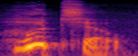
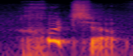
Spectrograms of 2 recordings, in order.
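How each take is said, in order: First: Goed zo with an H instead of the g, hoed zo; Zeeland dialect. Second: Goed zo with a throaty Dutch g, xut; Dutch pronunciation. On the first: Showing how Zeeland people say goed zo. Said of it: "we say an H". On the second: Teaching viewers goed zo in Dutch. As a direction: whisper goed zo with a guttural g. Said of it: "well done is goed zo". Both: Shown as a demonstration.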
